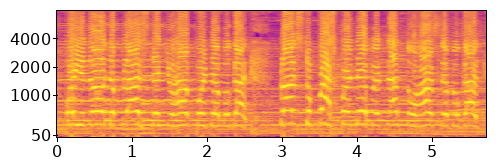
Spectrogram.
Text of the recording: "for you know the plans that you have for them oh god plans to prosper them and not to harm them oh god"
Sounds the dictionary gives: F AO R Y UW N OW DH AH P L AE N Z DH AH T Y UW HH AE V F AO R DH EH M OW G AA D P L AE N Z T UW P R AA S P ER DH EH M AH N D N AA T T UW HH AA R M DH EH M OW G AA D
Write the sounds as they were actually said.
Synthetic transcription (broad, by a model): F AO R Y UW N OW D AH P L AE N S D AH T Y UW HH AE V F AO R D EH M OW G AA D P L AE N S T UW P R AA S P ER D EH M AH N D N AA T T UW HH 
